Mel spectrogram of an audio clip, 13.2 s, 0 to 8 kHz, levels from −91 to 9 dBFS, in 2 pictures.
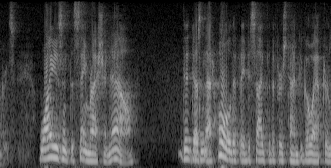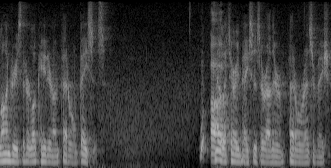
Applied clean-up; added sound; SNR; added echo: neural mask model Resemble Enhance denoiser.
